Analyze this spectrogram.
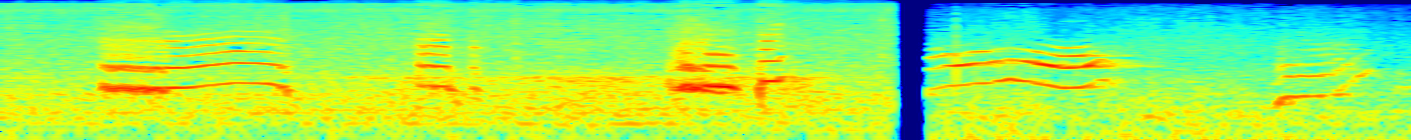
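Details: Domestic cat uttering long wavering meows, the first drawn out for nearly a second, then shorter calls and a final rising mew, over steady background hiss.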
